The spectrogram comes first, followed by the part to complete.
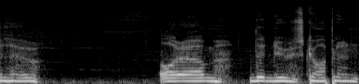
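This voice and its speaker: A man's put-on character voice, fairly high and monotone, at a very slow pace, with faint music in the background. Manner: silly, exaggerated.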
